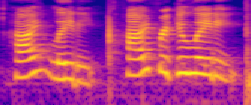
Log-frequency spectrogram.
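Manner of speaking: excited greeting. Real, not acted. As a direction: cheer the lady's name.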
